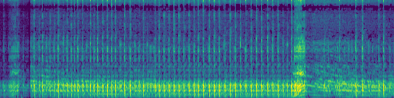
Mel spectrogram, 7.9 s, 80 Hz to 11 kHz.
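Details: Old McCulloch 1-10 chainsaw, long unused, being tuned: crisp, even two-stroke buzz, erratic at first, settling to a regular idle around six seconds; runs healthy.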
